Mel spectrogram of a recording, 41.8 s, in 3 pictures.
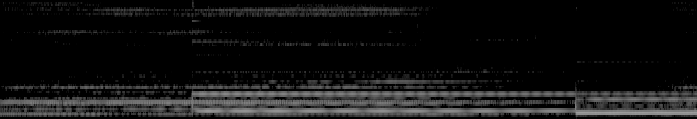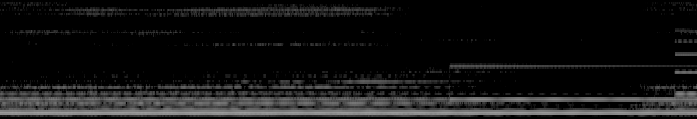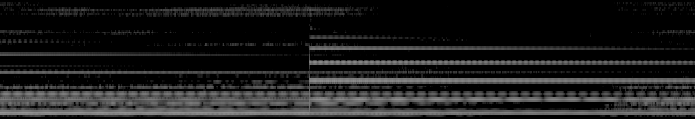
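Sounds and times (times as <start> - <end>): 
person chanting OM: 0.0 - 41.7
singing bowls ringing: 0.0 - 41.7.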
